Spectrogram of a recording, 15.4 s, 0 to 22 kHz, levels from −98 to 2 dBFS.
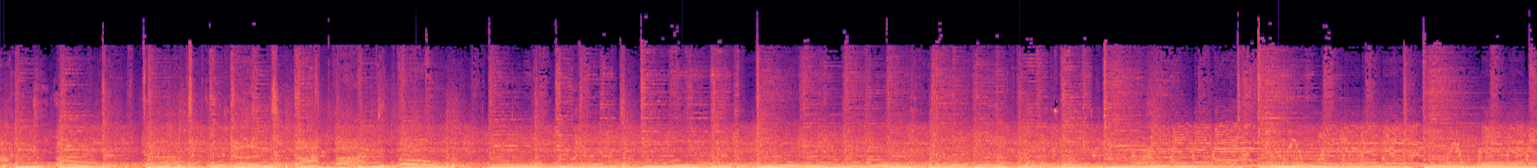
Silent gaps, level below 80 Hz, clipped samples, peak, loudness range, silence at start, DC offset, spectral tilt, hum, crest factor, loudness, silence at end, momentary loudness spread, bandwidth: none; -20 dBFS; under 0.1%; 0 dBFS; 1 LU; 0 s; under 0.1%; -5.5 dB/octave; none; 10 dB; -11 LUFS; 0 s; 2 LU; 17.5 kHz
